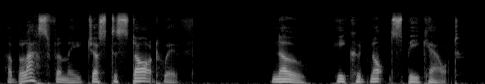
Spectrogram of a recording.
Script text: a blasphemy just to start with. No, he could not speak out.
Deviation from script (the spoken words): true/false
false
